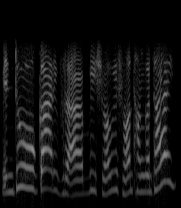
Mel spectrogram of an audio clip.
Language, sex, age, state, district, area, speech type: Bodo, female, 60+, Assam, Chirang, rural, conversation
